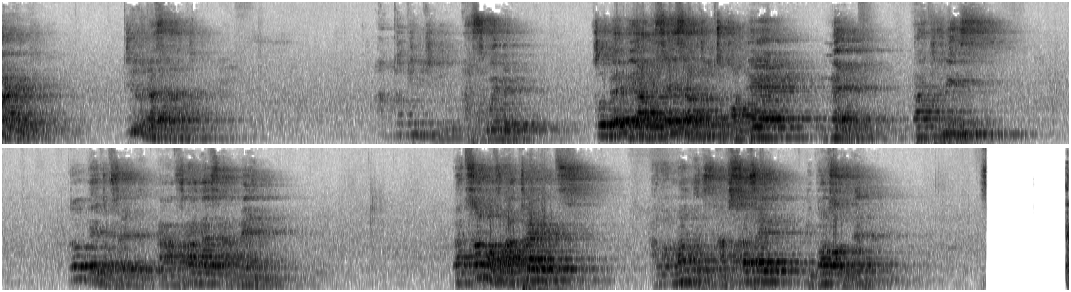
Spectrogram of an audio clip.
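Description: A woman speaks with animation into a microphone, heard through loudspeakers in a large echoing hall.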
